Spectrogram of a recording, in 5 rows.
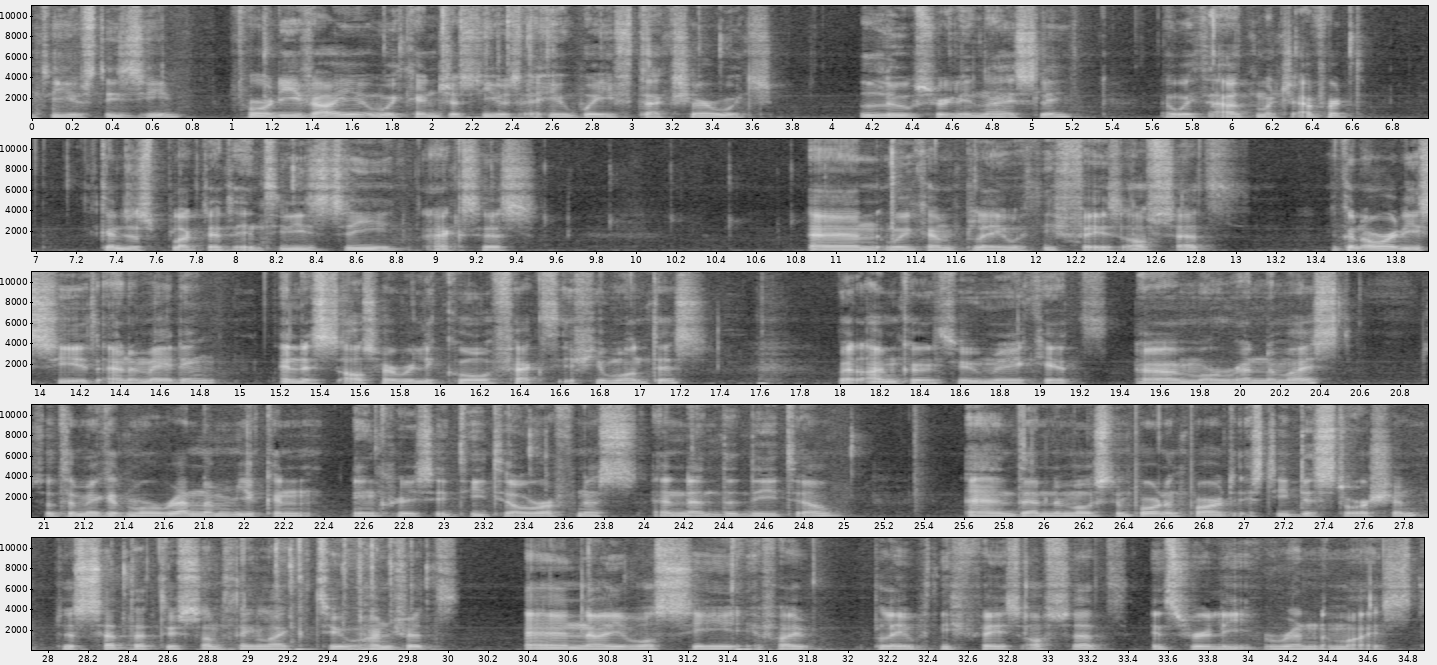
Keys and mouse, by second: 1.0 shift+a, 6.3 click, 7.2-8.3 drag, 9.1 drag, 9.5-9.9 drag, 10.3 click, 10.8 click, 11.7-20.5 shift+drag, 22.8 click, 24.3 click, 27.1-28.1 drag, 28.4-29.8 drag, 29.6 0, 30.0-30.9 drag, 31.8-34.8 shift+drag.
